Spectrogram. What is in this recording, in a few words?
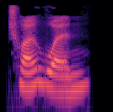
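"传闻", Mandarin Chinese; chinese flashcards; hsk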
